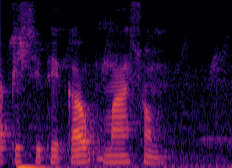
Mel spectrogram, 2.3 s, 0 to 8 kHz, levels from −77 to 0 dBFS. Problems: low volume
